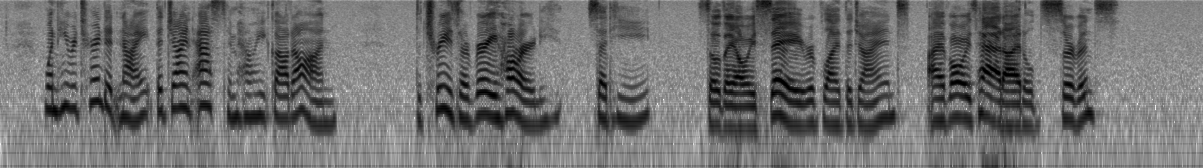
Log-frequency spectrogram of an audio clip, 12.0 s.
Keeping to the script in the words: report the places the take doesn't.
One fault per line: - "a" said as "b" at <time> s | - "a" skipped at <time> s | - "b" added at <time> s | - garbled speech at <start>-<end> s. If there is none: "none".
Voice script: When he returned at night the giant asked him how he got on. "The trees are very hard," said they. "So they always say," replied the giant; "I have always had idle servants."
- "they" said as "he" at 6.1 s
